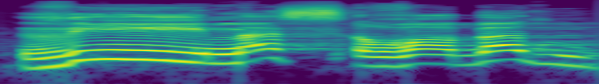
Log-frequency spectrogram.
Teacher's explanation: اب آواز آئی زی نہیں، ذی پڑھنا ہے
